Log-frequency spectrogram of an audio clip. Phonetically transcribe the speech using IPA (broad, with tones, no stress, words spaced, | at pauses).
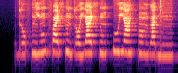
do˨fĩ˨jũ˨˦ fa˦ʃũ˦˨dɔ˧ja˦ ʃũ˧ k͡pu˦jã˦ kɔ̃˦ɡa˦ dĩ˧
